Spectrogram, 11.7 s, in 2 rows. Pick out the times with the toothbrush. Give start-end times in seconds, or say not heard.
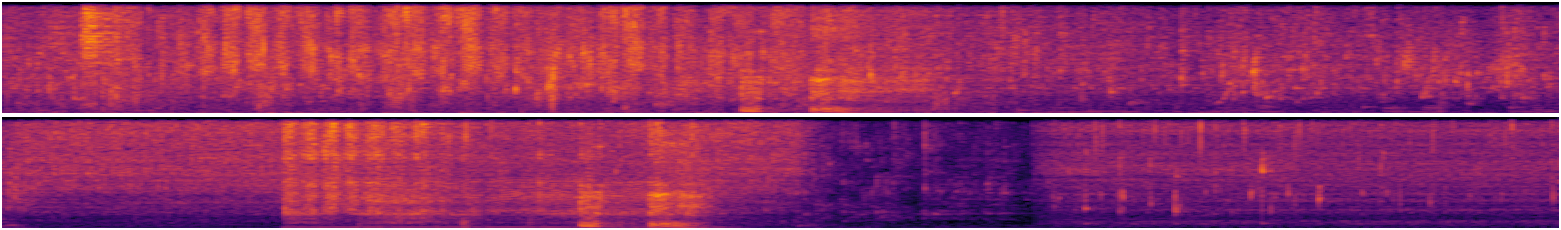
0.2-3.2, 6.8-8.7.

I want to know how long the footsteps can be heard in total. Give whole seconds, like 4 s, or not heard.
4 s.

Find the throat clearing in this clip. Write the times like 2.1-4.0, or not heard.
2.3-3.5, 7.2-8.5.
